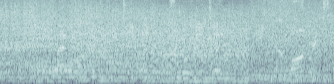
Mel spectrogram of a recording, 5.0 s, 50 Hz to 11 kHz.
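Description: Race cars in a PRO Series 150 at Richmond roar down the track, their engines droning loud and close with rising pitch sweeps as cars pass, under continuous commentary.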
